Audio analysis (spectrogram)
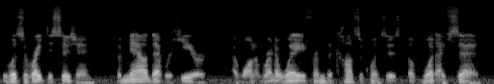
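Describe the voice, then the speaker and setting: A man reading a first-person novel aloud in a deliberately flat, slightly robotic delivery. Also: sits low, a little hiss or hum, poor audio. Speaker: reader.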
